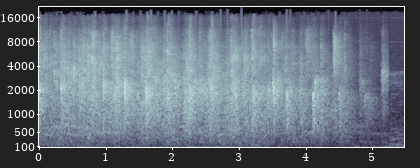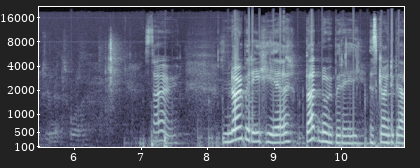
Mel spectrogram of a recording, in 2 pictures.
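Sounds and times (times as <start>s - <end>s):
audience clapping at the Eagle Hotel pub in Bluff, Southland: 0.0s - 5.3s
speech: 8.2s - 10.9s.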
